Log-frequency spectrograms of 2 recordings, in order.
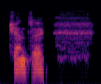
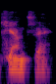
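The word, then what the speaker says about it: Chenrezig: the second songs are I always say chensei because checked rivershay pronounce it because he was from calm so that's an Eastern Tibetan accent of chensei uh most people say quiense or most don't maybe I don't know anyway there's also the pronunciation can't say um I think it's Central Tibetan I think as you can't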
